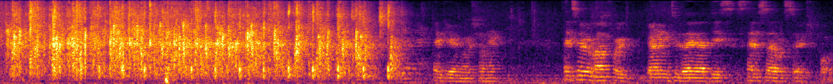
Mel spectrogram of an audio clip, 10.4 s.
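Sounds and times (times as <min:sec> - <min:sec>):
audience applause at a stem cell research forum: 0:00.0 - 0:05.2
speech: 0:05.9 - 0:10.4.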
